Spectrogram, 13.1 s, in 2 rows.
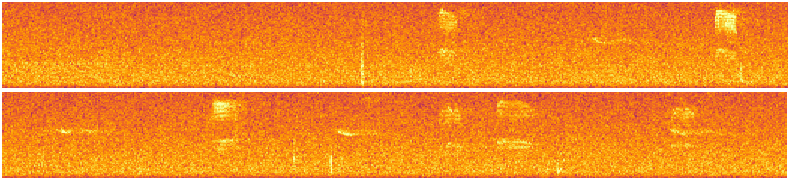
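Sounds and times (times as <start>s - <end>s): faint hiss: 0.0s - 13.0s
faint click: 2.9s - 3.2s, 6.0s - 6.3s, 9.0s - 9.4s
bird chirps: 9.3s - 11.0s.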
